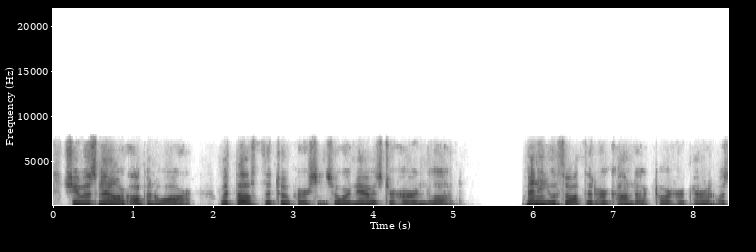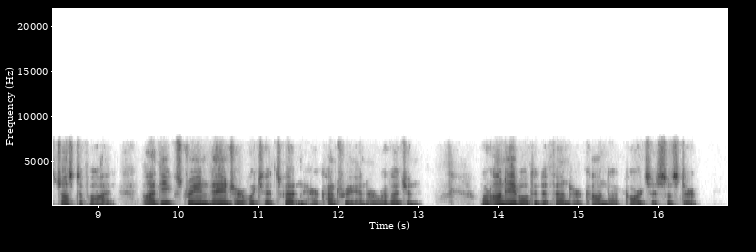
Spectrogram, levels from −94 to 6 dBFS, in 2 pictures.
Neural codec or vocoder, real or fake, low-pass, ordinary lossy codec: codec, 24 kHz, 0.9 kbps, WavTokenizer, medium speech release version 2; fake; 7.2 kHz; Opus, 24 kbps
